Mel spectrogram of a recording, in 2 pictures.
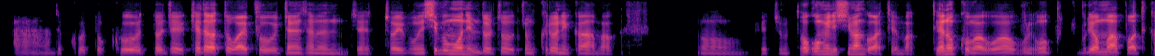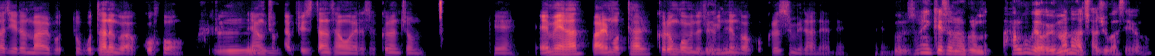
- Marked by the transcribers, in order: laughing while speaking: "같고"; tsk; other background noise
- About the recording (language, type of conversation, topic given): Korean, advice, 부모님이나 가족의 노화로 돌봄 책임이 생겨 불안할 때 어떻게 하면 좋을까요?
